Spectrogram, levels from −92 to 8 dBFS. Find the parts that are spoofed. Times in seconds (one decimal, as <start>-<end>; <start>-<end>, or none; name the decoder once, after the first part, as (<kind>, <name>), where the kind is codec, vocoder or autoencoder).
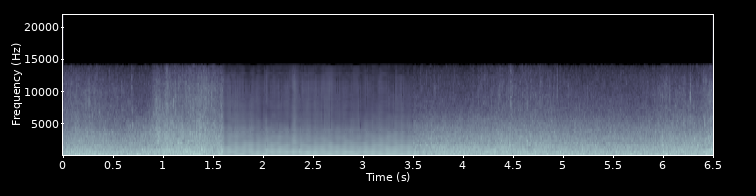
1.6-3.5 (vocoder, BigVGAN v2)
